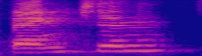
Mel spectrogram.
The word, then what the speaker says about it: Bengtson: To everyone that's watching, this is Bengtson. Did I pronounce that correctly? Yep, Bengtson.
